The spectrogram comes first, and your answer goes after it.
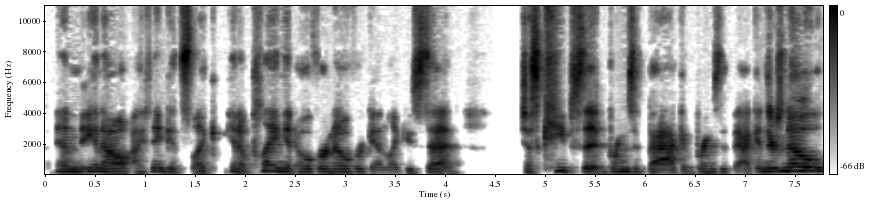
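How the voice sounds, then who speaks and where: A woman talks at a moderate pace in a medium pitch. Her voice is somewhat breathy, with fairly even intonation. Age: 60s. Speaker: interviewer, lawyer. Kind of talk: interview conversation.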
